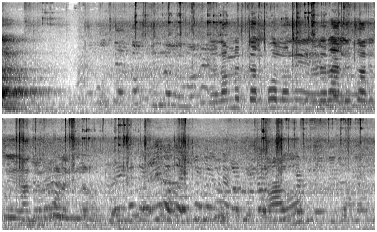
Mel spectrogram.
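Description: A crowd of women and men talk and call out at once outdoors.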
